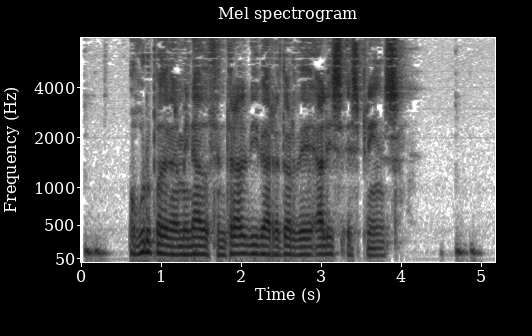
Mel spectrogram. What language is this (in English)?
Galician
